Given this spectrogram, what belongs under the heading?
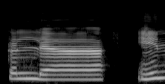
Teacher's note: کلا کے اوپر جو مد ہے 3 سیکنڈ تک لمبا کریں گے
